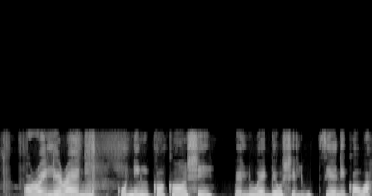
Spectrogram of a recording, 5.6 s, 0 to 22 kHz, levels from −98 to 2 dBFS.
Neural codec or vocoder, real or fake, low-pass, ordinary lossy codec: none; real; 7.2 kHz; MP3, 96 kbps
